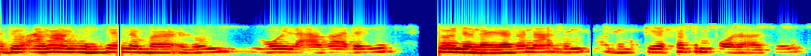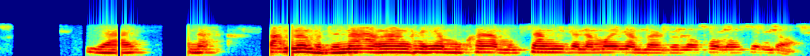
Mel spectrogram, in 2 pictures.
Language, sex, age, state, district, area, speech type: Manipuri, female, 60+, Manipur, Kangpokpi, urban, conversation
